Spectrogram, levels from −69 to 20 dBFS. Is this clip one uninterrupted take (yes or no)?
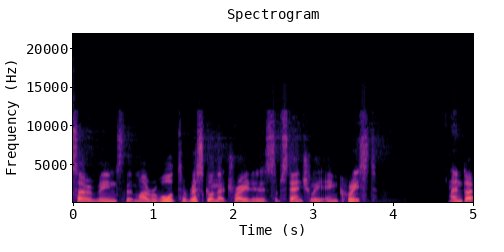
yes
